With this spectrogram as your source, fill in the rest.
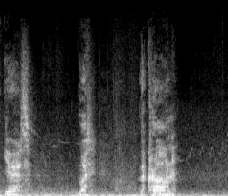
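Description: A man speaks in a strained, shaken voice close by.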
